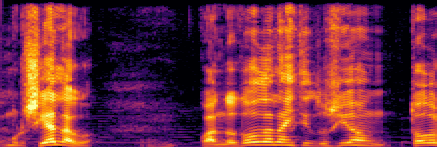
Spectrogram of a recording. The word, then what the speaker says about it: murciélago: Y cuando toda la institución decide que aquello es un murciélago y no un murciégalo, que es como tendría que haber sido, que esa es la forma etimológica, pues tenemos que aceptar que lo correcto es murciélago.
